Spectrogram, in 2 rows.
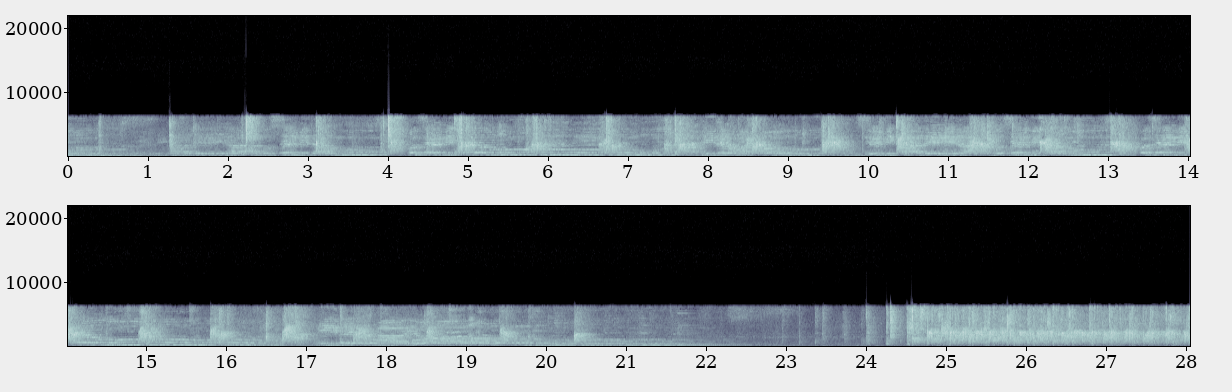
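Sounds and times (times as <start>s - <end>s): choir singing: 0.0s - 22.1s
hand clapping: 1.3s - 17.9s, 22.9s - 28.0s.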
